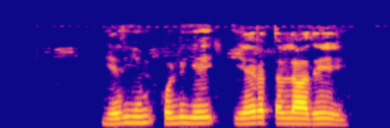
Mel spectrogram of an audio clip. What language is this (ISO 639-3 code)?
tam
